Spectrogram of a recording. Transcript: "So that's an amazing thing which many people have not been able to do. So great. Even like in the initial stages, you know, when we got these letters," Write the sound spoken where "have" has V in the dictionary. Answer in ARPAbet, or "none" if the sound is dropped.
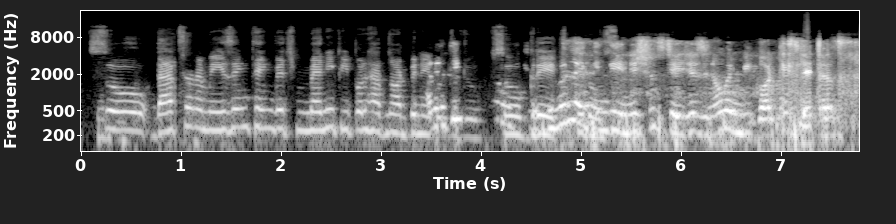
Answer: V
